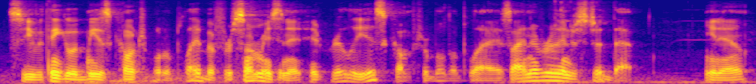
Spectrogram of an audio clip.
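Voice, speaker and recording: A man in a casual, rambling chat about guitars, losing his voice a little and clearing his throat often. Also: low-pitched, lively intonation, very fast. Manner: rambling, repeats himself, frequent throat clearing. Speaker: streamer.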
